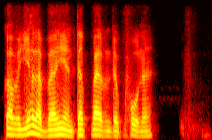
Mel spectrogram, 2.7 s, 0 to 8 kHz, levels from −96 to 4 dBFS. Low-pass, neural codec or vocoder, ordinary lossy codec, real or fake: 7.2 kHz; codec, 16 kHz in and 24 kHz out, 0.6 kbps, FocalCodec, streaming, 4096 codes; Opus, 32 kbps; fake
